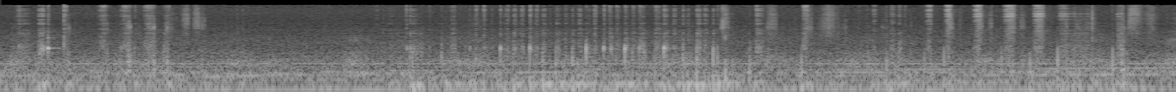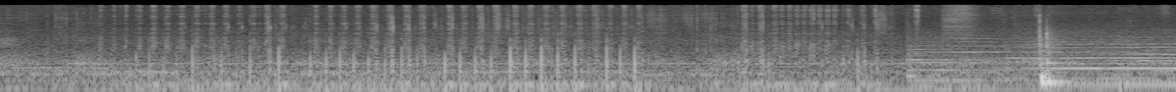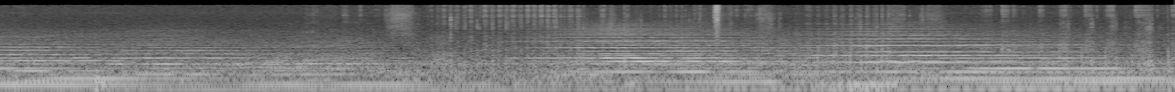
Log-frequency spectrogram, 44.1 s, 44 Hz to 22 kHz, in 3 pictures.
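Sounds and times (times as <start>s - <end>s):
low steady hum: 0.0s - 44.0s
pencil scratching on paper: 0.2s - 2.4s, 5.1s - 10.3s, 15.9s - 22.9s, 23.9s - 25.8s, 35.0s - 36.7s.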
